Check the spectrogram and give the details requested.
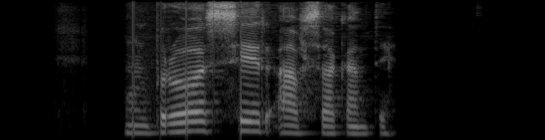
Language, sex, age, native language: Icelandic, female, 50-59, Icelandic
